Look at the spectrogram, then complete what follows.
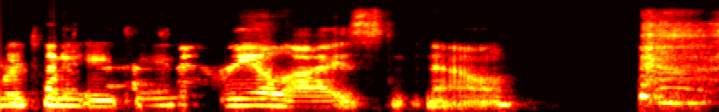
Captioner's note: laughs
